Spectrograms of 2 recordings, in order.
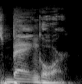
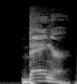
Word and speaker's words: Bangor: And the reason Bangor made the list is because of the way out-of-staters pronounce Bangor. Banger.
